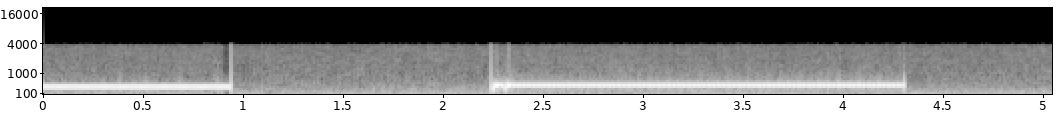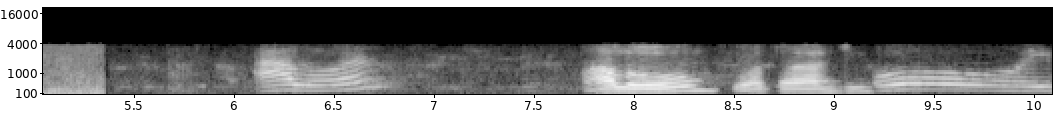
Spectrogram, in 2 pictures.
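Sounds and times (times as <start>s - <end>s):
steady telephone line tone during call transfer: 0.0s - 1.0s, 2.2s - 4.3s
speech: 7.9s - 10.0s.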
